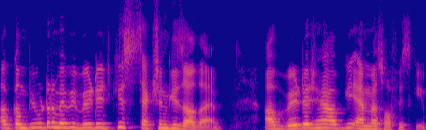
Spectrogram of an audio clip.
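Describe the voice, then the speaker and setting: A man speaks against a quiet background. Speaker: exam preparation youtuber. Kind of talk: tutorial.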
